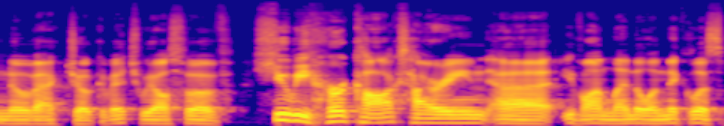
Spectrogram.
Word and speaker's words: Hurkacz: It's Hurkacz. Hurkacz? Yeah. Yeah, get out. I didn't know that. Like right. Hurkacz. Anyways. Hurkacz. Djokovic. He was pronouncing the C, S, and Z all together.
